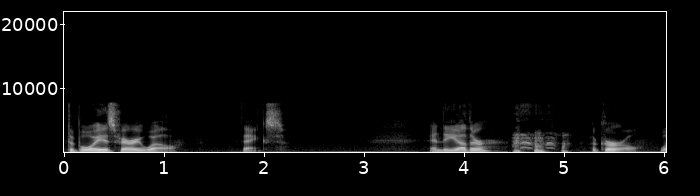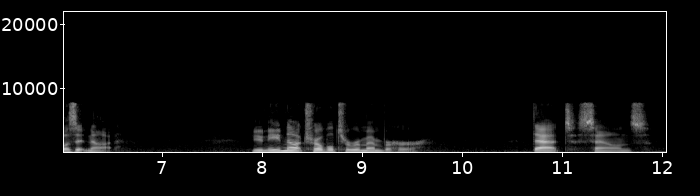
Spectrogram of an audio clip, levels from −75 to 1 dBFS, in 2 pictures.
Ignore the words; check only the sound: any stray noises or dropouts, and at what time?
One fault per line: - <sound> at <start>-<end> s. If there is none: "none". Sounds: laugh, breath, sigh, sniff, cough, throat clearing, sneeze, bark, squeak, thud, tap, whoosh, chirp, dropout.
- laugh at 4.5-5.1 s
